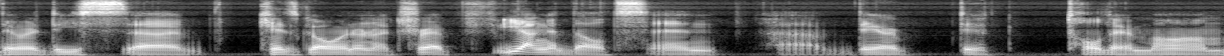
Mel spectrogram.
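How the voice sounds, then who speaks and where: With a Bulgarian accent, a man speaks at a very slow pace in a very deep, low voice with a dark, mellow tone. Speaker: magazine marketing director. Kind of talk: casual interview chat. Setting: recording studio.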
